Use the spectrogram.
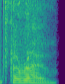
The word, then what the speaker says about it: Thoreau: life and education 1817 to 1836 henry david thoreau was born David Henry Thoreau in Concord Massachusetts into the modest New England family of John Thoreau a pencil maker and Cynthia Dunbar his paternal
